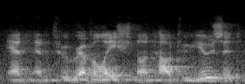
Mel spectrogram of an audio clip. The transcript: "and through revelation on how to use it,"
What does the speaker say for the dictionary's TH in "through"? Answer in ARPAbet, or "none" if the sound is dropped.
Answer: TH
